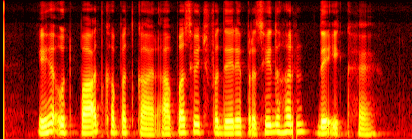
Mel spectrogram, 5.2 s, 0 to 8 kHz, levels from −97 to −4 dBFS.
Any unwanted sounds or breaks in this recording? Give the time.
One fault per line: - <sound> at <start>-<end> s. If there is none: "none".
- dropout at 3.7-3.7 s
